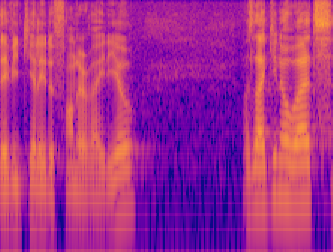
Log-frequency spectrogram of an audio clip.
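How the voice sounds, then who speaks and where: Talking at a very fast clip, a man with a French accent uses lively intonation. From France. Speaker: design consultant; speaker. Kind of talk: talk to live audience. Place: classroom. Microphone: handheld.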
